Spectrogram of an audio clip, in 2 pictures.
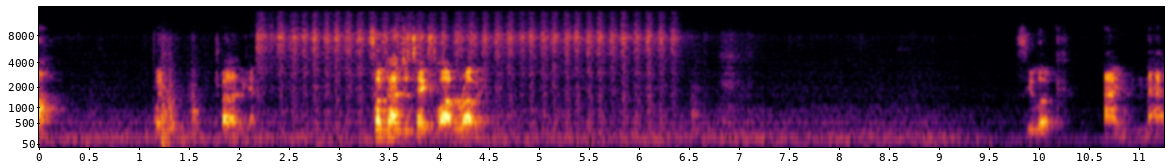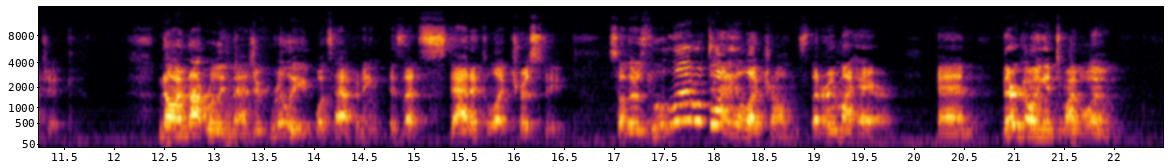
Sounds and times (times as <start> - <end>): Speech: 0.0 - 0.3, 1.2 - 2.2, 3.3 - 4.5, 9.8 - 11.7, 12.4 - 22.2.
